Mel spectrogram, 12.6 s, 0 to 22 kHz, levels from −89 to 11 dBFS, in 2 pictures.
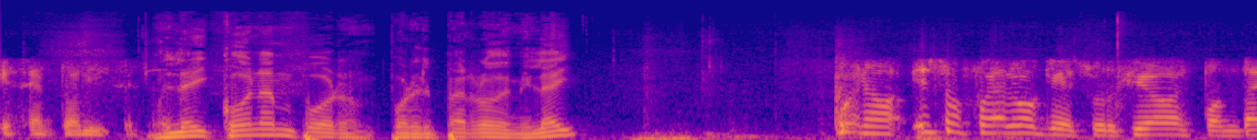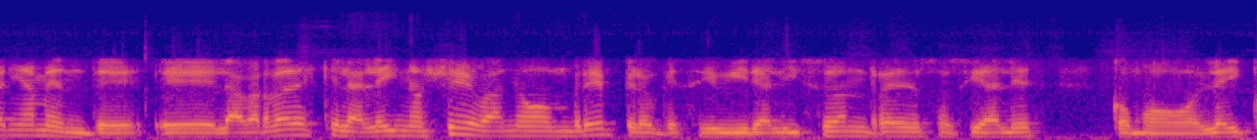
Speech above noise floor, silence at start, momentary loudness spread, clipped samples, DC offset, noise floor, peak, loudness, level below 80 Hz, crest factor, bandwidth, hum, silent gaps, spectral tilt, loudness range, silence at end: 22 dB; 0 s; 7 LU; under 0.1%; under 0.1%; -44 dBFS; -6 dBFS; -23 LUFS; -38 dBFS; 18 dB; 15 kHz; none; none; -6.5 dB/octave; 3 LU; 0.05 s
